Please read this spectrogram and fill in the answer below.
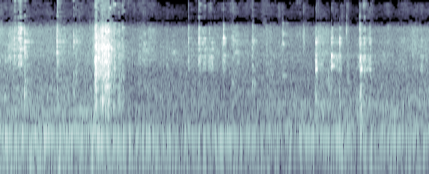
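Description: Metal water-pump motor parts clinking and knocking as they are handled, with one louder clatter about a second in, over a steady low hum.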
